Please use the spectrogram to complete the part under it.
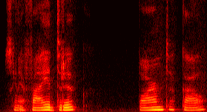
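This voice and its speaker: Slow, soft-spoken woman guiding meditation. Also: lowish voice. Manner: soft, calm, soothing delivery with long pauses. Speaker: meditation guide. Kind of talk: guided mindfulness meditation.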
